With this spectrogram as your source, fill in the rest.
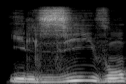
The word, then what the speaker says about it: ils y vont: pour le marathon alors attention ici à cause du S on doit faire la liaison entre le sujet et le pronom i ils y vont pour le marathon la même chose pour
